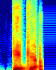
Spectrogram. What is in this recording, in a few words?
"hiccup", Indian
